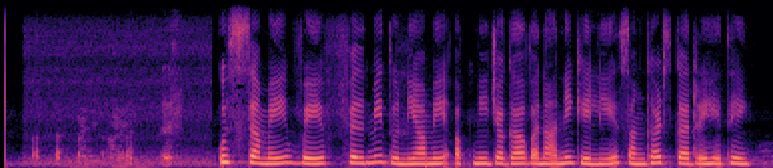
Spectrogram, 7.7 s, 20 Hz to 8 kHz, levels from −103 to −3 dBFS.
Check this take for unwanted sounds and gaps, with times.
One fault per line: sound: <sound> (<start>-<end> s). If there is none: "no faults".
sound: laugh (0.3-1.9 s)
